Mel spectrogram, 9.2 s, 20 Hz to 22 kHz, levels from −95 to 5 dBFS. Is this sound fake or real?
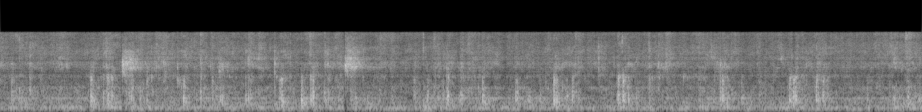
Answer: fake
